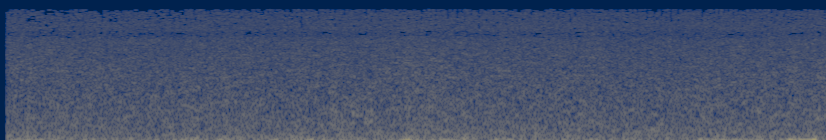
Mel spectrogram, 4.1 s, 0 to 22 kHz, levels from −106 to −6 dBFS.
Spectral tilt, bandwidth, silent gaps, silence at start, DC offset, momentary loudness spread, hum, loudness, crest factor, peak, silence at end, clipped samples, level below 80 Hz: -3 dB/octave; 16.5 kHz; none; 0 s; under 0.1%; 1 LU; none; -56 LUFS; 16 dB; -38 dBFS; 0 s; under 0.1%; -64 dBFS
